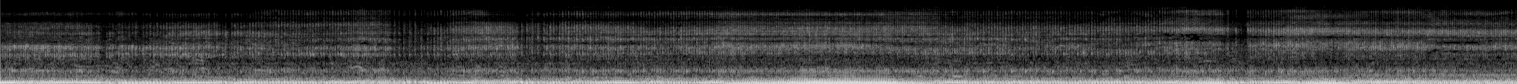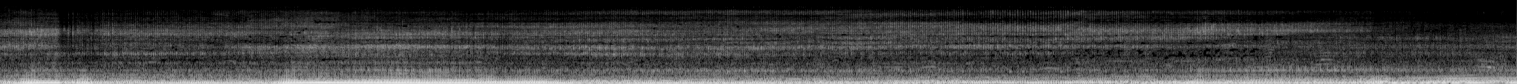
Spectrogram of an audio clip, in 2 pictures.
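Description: Audi Quattro rally car's five-cylinder engine running at idle and revved several times, each rev rising and falling in pitch, the longest about two-thirds of the way through.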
